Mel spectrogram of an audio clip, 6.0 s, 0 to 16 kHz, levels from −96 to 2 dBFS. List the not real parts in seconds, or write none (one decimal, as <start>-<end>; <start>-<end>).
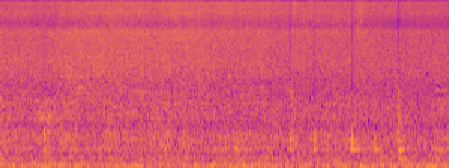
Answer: none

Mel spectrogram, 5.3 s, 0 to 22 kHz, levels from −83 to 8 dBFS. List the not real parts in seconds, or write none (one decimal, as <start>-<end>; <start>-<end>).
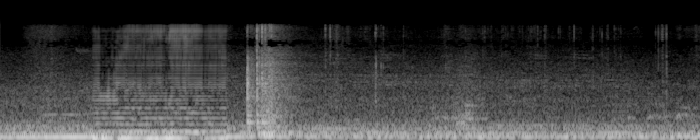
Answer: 0.7-1.7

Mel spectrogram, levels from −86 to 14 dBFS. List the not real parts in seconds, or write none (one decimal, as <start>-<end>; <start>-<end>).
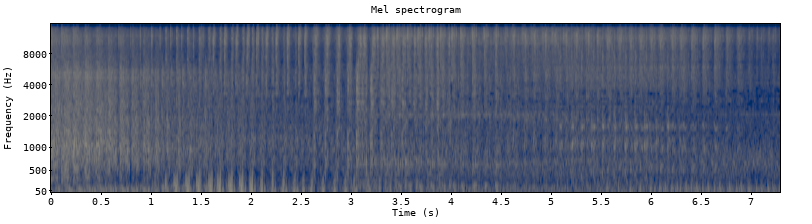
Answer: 0.0-1.5; 2.1-3.1; 4.6-7.3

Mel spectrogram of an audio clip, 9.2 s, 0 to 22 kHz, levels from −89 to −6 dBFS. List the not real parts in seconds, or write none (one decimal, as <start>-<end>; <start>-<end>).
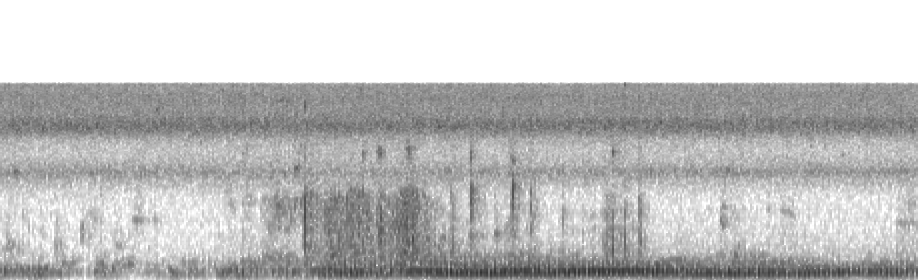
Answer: none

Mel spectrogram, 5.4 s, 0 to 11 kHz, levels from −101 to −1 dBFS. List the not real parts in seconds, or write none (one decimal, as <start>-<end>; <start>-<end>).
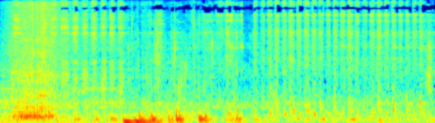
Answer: none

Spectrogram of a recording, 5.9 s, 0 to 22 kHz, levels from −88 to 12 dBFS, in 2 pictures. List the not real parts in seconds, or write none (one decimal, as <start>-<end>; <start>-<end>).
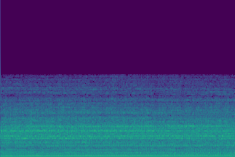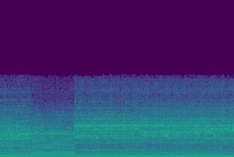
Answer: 4.6-5.9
